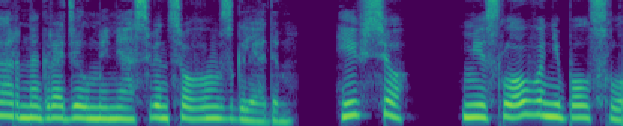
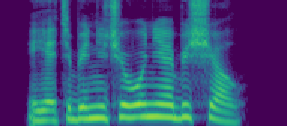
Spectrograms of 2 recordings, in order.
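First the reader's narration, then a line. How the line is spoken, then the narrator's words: Barked. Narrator (Russian): рявкнул он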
